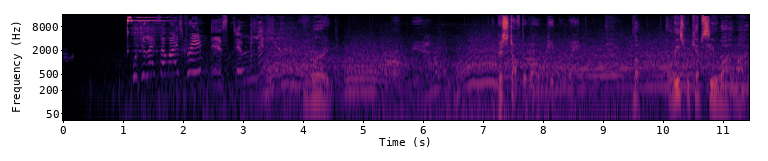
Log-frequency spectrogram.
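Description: A car engine revs and accelerates.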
